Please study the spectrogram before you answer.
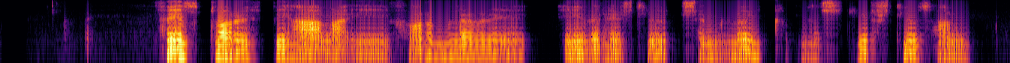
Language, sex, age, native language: Icelandic, male, 30-39, Icelandic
